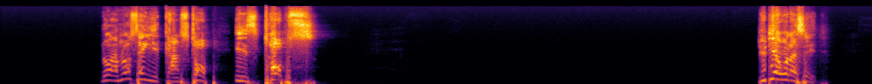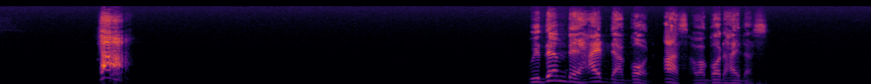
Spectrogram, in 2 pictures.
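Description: A man preaches with animation through a microphone, in bursts with long pauses.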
